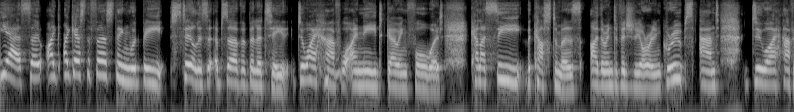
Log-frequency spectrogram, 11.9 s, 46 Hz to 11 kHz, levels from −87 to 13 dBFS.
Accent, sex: British, female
